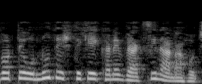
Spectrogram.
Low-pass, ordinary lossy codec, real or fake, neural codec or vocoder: none; none; real; none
